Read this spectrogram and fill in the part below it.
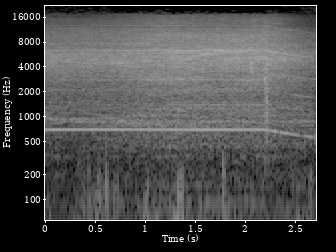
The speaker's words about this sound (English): The fucking vacuum's on the fritz as well and just came on by itself. This is a disaster.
